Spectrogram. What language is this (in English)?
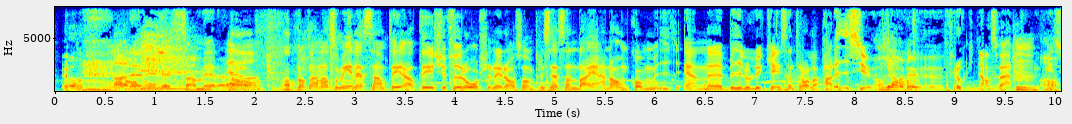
Swedish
